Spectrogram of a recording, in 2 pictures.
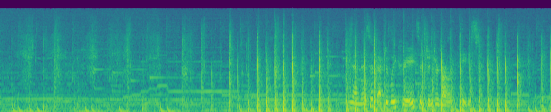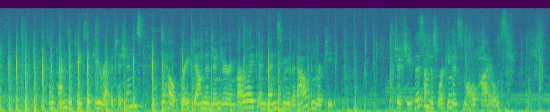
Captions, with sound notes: (knife banging) And then this effectively creates a ginger garlic paste. (knife banging) Sometimes it takes a few repetitions to help break down the ginger and garlic. And then smooth it out and repeat. To achieve this, I'm just working in small piles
